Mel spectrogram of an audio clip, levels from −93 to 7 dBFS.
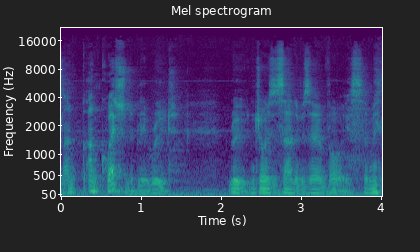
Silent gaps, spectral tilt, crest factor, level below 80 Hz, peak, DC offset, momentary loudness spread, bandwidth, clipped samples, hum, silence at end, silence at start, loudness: none; -4.5 dB/octave; 20 dB; -44 dBFS; -12 dBFS; under 0.1%; 17 LU; 17.5 kHz; under 0.1%; none; 0 s; 0 s; -33 LUFS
